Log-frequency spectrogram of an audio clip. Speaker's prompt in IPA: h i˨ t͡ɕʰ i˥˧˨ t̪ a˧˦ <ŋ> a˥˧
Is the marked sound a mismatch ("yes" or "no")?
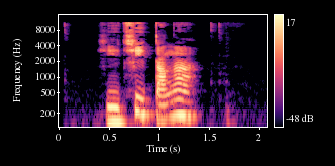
no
